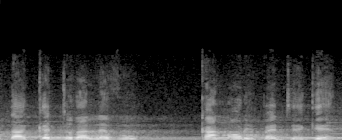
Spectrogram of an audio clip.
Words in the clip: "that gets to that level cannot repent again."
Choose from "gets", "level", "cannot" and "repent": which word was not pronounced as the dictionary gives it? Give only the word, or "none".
gets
